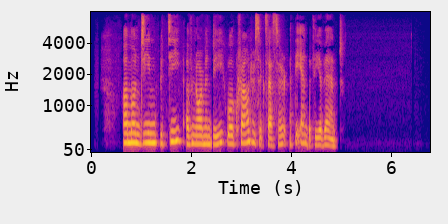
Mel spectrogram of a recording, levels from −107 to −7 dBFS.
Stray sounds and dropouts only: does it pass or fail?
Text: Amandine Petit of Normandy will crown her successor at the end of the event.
pass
